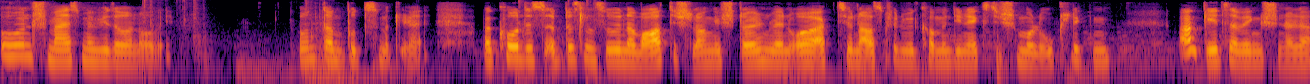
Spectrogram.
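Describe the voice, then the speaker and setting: With music behind her, a woman with a Bavarian accent speaks at a medium pitch and a moderate pace. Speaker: gaming video creator. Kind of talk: casual let's play commentary.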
